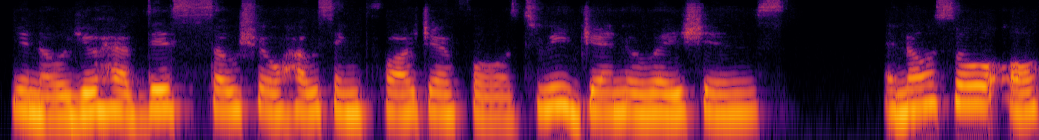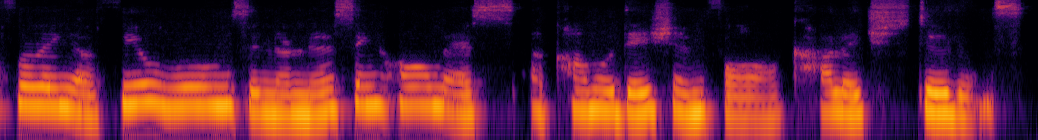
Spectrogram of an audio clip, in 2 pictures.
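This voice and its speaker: A woman's voice: mid-range voice, fairly even intonation, moderate pace, warm tone, no room sound, rough recording. A woman moderating a webinar on a video call, closing with thanks and frequent "you know" fillers.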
